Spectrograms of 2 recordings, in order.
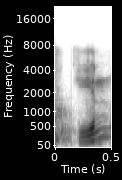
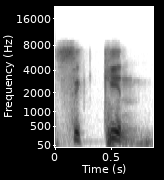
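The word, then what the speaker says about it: سكين: Sakin walakin sikin ya, bukan sakin bacanya tapi sikin.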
